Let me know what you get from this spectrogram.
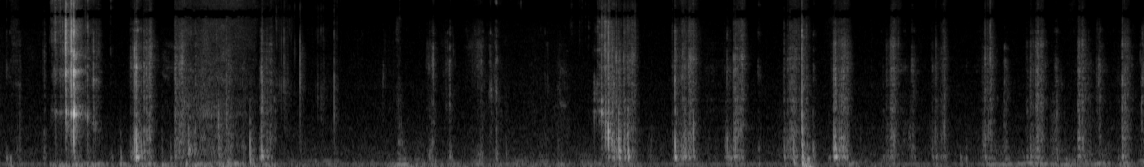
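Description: A person biting and chewing food close to the microphone: a loud bite about a second in and another near eight seconds, with irregular chewing between.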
